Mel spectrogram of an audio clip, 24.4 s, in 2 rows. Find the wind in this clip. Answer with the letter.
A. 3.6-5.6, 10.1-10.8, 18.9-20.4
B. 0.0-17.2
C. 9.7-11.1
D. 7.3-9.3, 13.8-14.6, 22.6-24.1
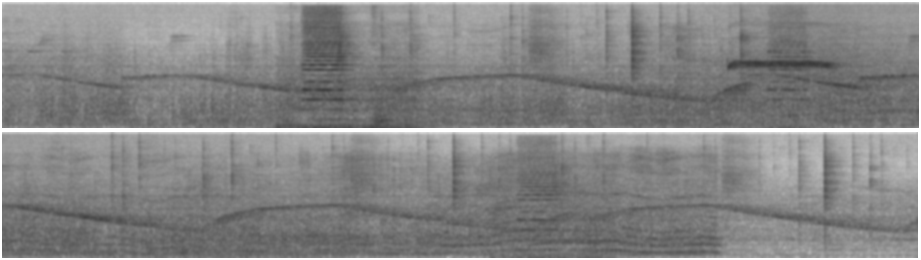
B.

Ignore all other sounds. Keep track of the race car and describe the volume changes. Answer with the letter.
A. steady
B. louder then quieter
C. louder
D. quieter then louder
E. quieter
C.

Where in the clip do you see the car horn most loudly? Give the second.
4 s.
